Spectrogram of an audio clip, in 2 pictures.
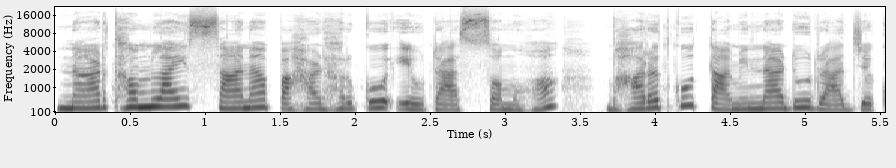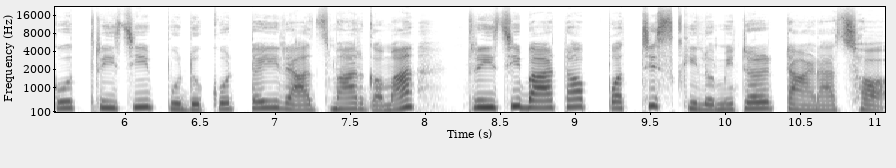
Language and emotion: Nepali, neutral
